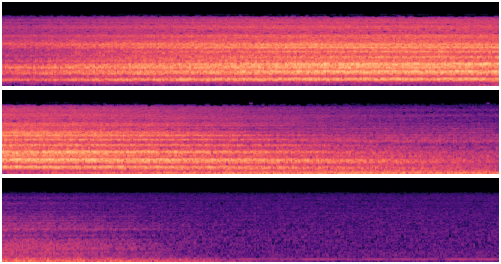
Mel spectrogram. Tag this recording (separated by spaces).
Horror Monster Scary Scream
